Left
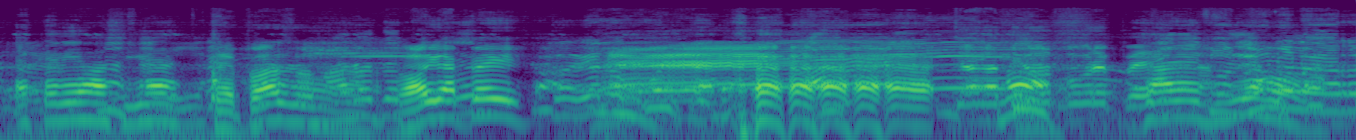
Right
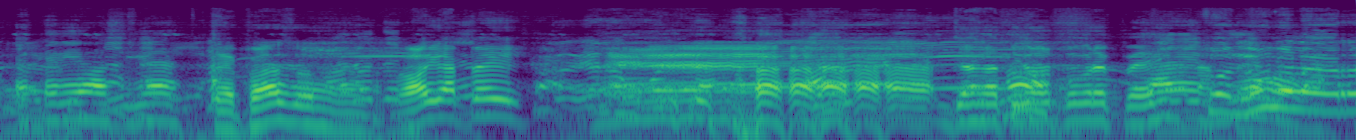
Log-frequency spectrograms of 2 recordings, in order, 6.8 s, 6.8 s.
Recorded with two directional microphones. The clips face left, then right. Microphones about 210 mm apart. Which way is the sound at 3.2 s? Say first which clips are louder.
Right 5 dB; 35° right (ahead or behind).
